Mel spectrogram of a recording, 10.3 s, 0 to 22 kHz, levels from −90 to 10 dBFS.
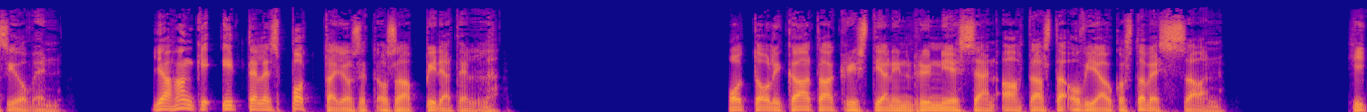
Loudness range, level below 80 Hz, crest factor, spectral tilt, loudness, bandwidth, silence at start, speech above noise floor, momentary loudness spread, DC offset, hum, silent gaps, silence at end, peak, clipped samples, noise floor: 5 LU; -28 dBFS; 18 dB; -4 dB/octave; -16 LUFS; 16 kHz; 0 s; over 74 dB; 11 LU; under 0.1%; none; 0.68-0.77 s, 0.91-1.11 s, 4.01-4.10 s, 4.18-4.72 s, 4.79-5.10 s, 5.16-5.42 s, 9.48-10.05 s; 0 s; 0 dBFS; under 0.1%; under -90 dBFS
